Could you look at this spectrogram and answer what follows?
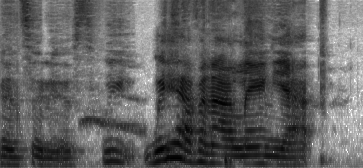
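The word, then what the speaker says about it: lagniappe: We having our lanyap. Did I say it right? Lanyap. Yep, lanyap, right.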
